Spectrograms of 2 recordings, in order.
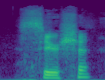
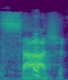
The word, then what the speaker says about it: Saoirse: So I was totally thrown by the normal speaking voice of Saoirse Ronan. – Saoirse. Yeah, I don't think James Corden got her name right either. I think he said Sasha, but yeah. – Saoirse.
